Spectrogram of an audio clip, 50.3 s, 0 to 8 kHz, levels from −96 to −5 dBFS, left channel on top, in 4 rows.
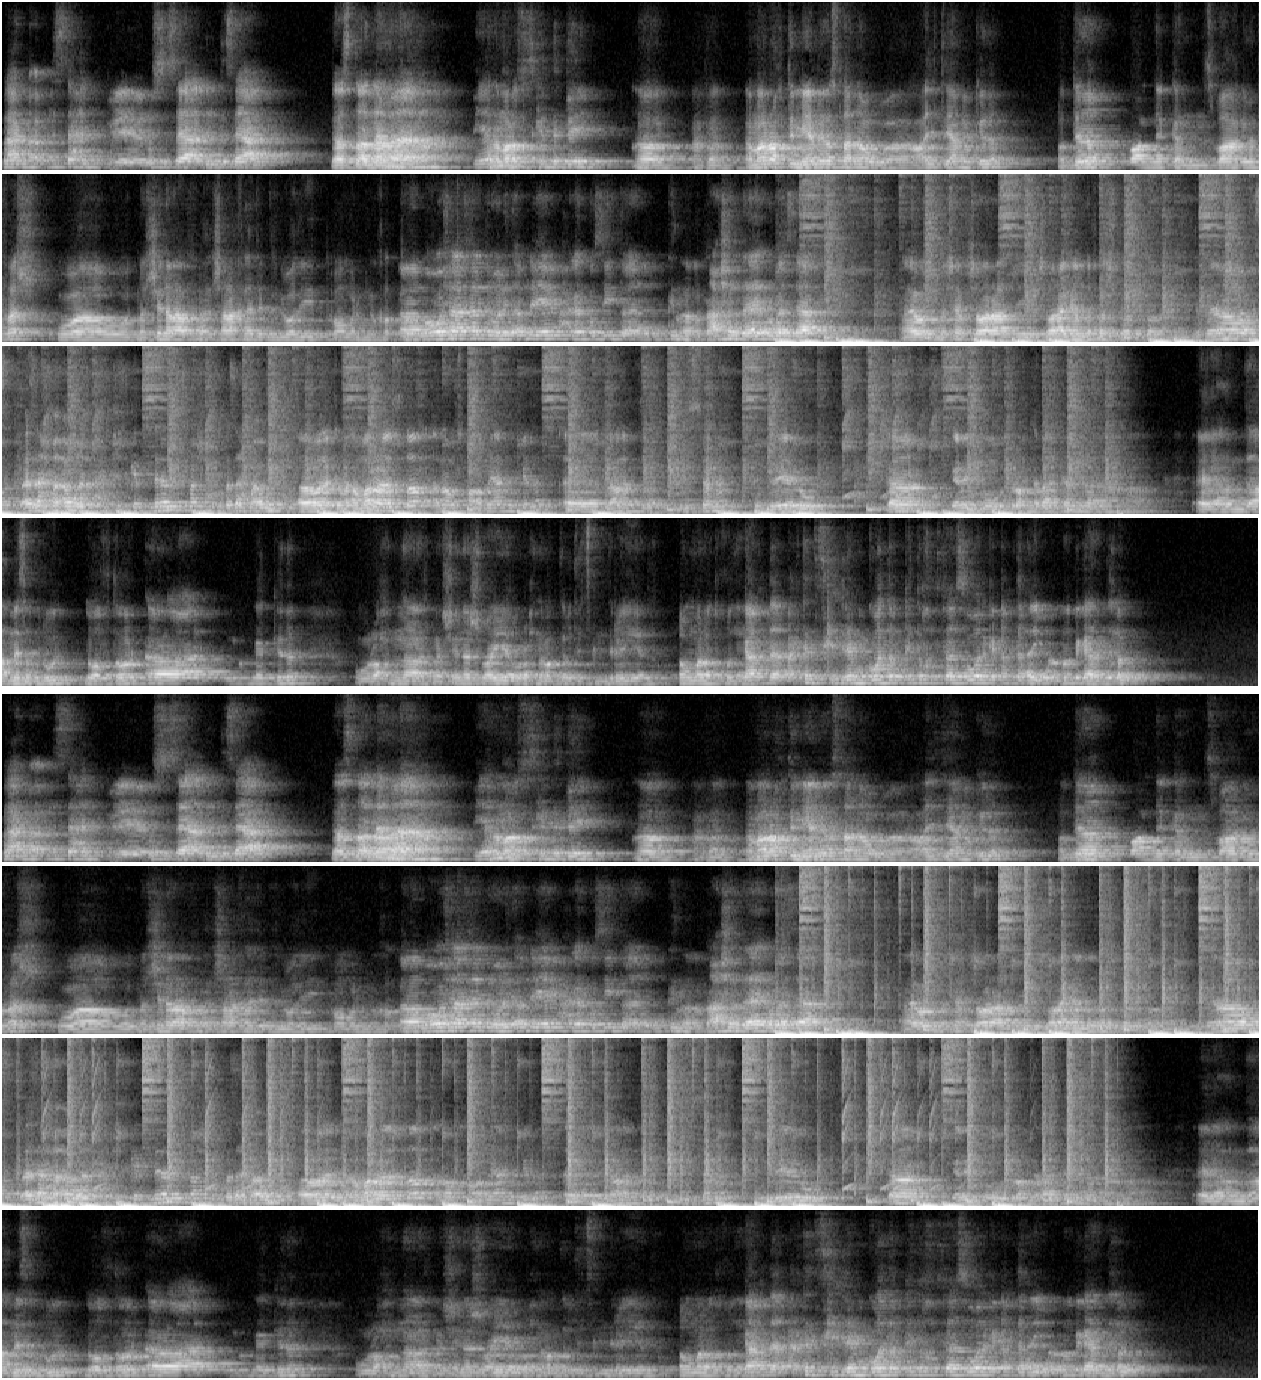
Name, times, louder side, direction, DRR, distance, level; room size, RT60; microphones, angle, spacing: voice 1, 0.0-2.6 3.6-4.4 4.7-5.9 10.7-11.0 16.5-20.7 24.7-27.9 31.4-31.5 34.0-34.3 39.1-39.7 45.1-49.0, left 1 dB, 35° left, 0 dB, 0.6 m, -22 dB
voice 2, 3.3-4.0 4.8-5.2 6.3-10.0 10.6-10.9 11.3-16.7 19.3-19.6 21.5-24.8 25.4-25.6 28.1-32.4 32.6-33.3 34.0-34.2 34.6-36.6 37.1-39.0 39.9-40.7 41.2-44.2 44.5-45.2 47.9-49.0, left 3 dB, 80° left, 4 dB, 0.5 m, -24 dB
sound 1, 20.3-36.3, right 2 dB, 40° right, 0.3 m, -18 dB
3.3 x 3.2 x 3.5 m, 1.1 s
head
